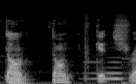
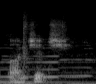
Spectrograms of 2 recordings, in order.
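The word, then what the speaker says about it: Dončić: How do you say Luka's last name correctly? It's Doncic, right? – Doncic. Doncic. That's what the announcers usually Doncic.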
